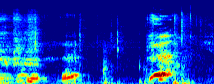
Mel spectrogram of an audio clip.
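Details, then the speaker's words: Simulated hiccups by a puppet character in a comedy skit: abrupt voiced 'hic' sounds with short catching breaths between them. "Why? I don't know. Sounds like you've got the hiccups."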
